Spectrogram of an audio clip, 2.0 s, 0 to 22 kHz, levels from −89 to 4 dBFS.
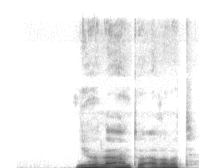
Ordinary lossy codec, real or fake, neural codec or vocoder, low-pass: none; real; none; 19.8 kHz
